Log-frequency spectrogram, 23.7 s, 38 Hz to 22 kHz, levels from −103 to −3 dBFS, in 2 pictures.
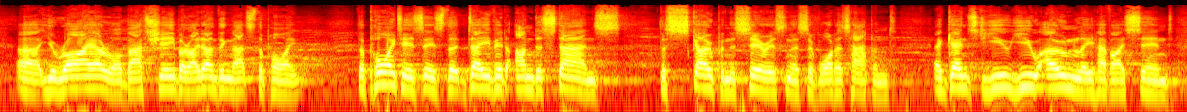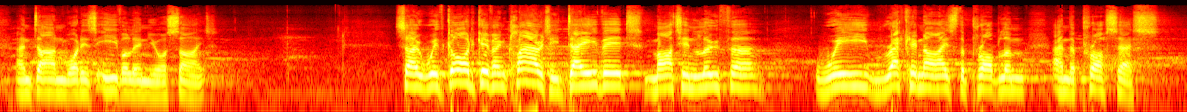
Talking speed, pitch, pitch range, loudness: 140 wpm, 140 Hz, 125-160 Hz, -14 LUFS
